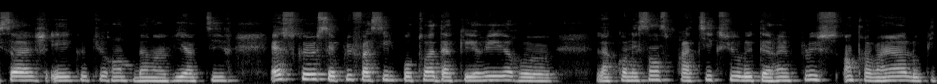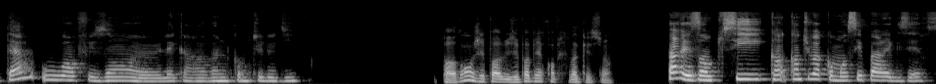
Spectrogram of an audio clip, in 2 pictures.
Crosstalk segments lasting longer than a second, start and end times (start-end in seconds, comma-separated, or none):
none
